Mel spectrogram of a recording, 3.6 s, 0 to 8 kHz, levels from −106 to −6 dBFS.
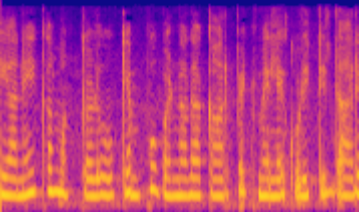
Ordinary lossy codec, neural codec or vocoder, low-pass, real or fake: MP3, 64 kbps; codec, 16 kHz, 16 kbps, FreqCodec, smaller model; 7.2 kHz; fake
